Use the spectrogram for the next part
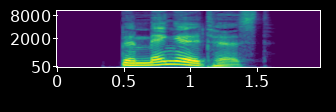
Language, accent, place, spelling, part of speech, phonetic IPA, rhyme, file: German, Germany, Berlin, bemängeltest, verb, [bəˈmɛŋl̩təst], -ɛŋl̩təst, De-bemängeltest.ogg
- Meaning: inflection of bemängeln: 1. second-person singular preterite 2. second-person singular subjunctive II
